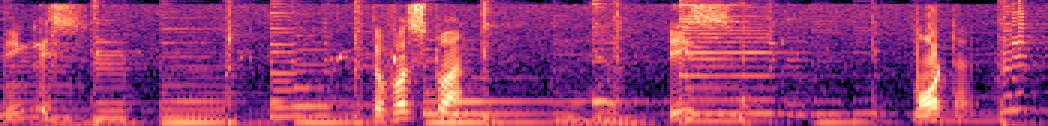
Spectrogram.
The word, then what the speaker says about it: motor: The first one is motor. How to pronounce in Spanish? Motor, motor. Letter T sound as TH sound.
